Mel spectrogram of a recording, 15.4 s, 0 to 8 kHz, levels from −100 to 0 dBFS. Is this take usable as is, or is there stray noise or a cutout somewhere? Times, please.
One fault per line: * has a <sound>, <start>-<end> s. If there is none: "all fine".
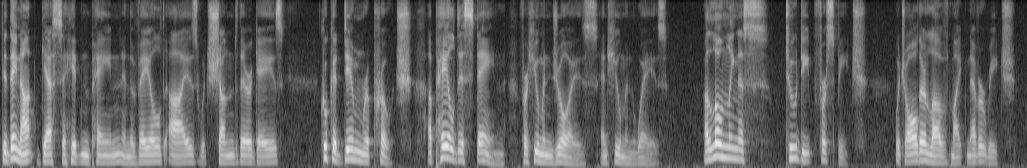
all fine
